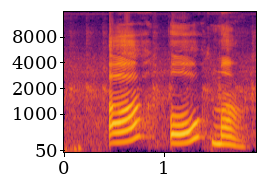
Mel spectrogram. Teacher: मैं आपको साउंड करके बताती हूं कैसे। अ ओ म अ और ओ को थोड़ा सा शॉर्ट रखना है। म की हमने वाइब्रेशन लेनी है मुंह बंद करके।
